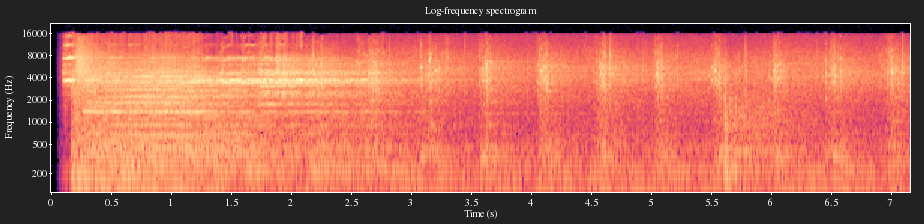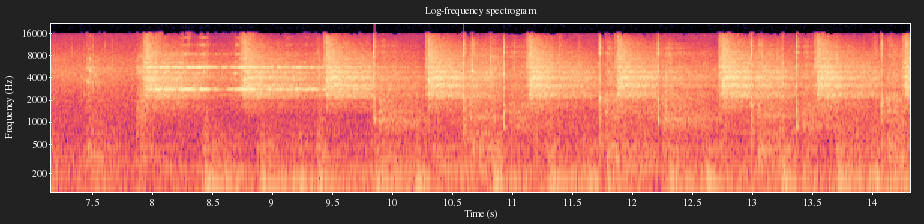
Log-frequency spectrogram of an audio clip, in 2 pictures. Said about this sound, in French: T'entends Oui, oui, c'est du ping-pong. Il s'agit du triple concerto pour ping-pong, percussion, violon et orchestre composé par Andy Akio. Non, non, non, non, tu rêves pas. Sur la scène, il y a un orchestre symphonique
